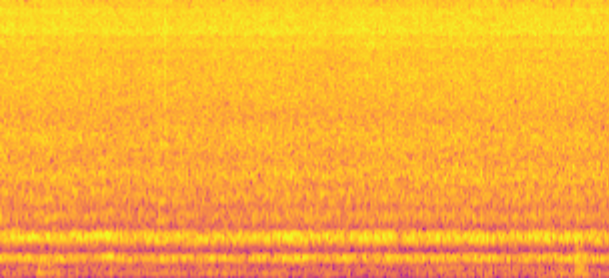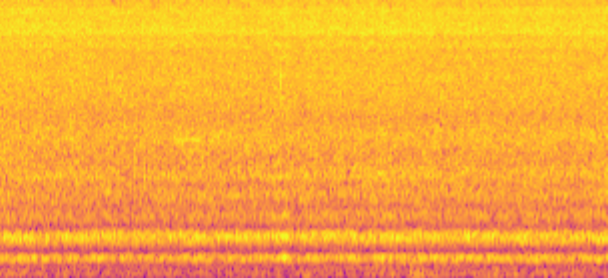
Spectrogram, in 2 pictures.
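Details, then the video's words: Honey bee swarm settling into a cluster at a garden hive in early afternoon after cold, damp weather, a few bees fanning; constant, smooth droning buzz with steady banded tones lasting throughout. "Catching a Swarm in Real Time!"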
